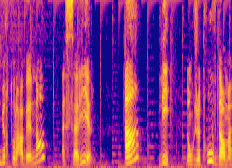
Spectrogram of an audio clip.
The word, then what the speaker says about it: lit: Un lit. Lit se termine à la fin avec un T. ما بدنا ننسى انه بنحط T بس ما بنلفظه. C'est une lettre qu'on écrit mais qu'on ne prononce pas.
